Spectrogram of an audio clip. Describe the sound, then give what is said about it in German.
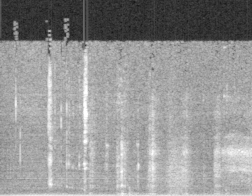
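Someone bites and chews a sugar-candied basil leaf, making a few short, crisp crunching crackles over a steady low hum. “Probieren Sie mal ein Basilikumblatt, ein verzuckertes.”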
